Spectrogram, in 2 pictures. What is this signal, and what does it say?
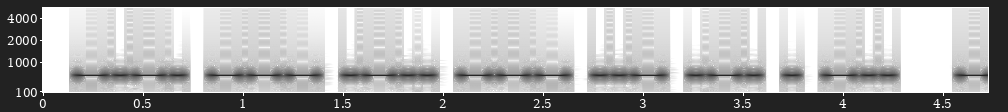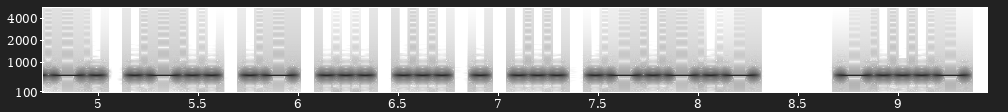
Morse code, heard as a keyed tone, about 25 wpm, 600 Hz. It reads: COLOURED GLASSES. <BT>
